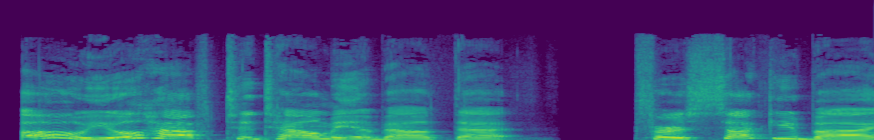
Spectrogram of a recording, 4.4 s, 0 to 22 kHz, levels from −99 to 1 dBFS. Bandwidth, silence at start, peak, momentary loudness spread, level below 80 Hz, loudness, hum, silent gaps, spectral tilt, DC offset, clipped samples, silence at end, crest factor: 17 kHz; 0.1 s; -6 dBFS; 8 LU; -72 dBFS; -21 LUFS; none; 2.89-2.94 s, 3.06-3.14 s; -4 dB/octave; under 0.1%; under 0.1%; 0 s; 16 dB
